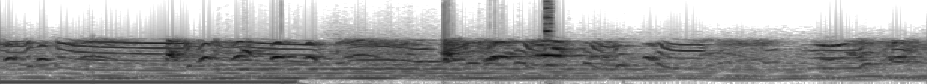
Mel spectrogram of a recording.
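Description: Many overlapping high, wavering whining and wailing cries that slide up and down in pitch, over a low steady drone, in a muffled, narrow-band old-tape soundtrack. A single sharp click comes a little past halfway.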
